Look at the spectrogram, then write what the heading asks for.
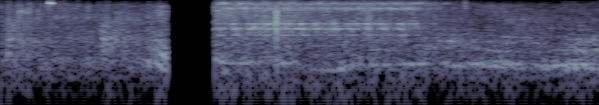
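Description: A landline telephone rings over a dense, muffled bed of noise. A brief silent break comes early, then a steady tonal ringing carries on to the end.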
